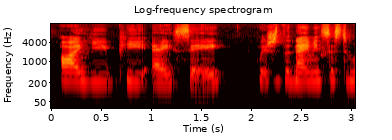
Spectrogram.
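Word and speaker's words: IUPAC: know how you say if you say it like oh you pack I say are you pack but I'm pretty sure it's I you PA see which is the naming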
